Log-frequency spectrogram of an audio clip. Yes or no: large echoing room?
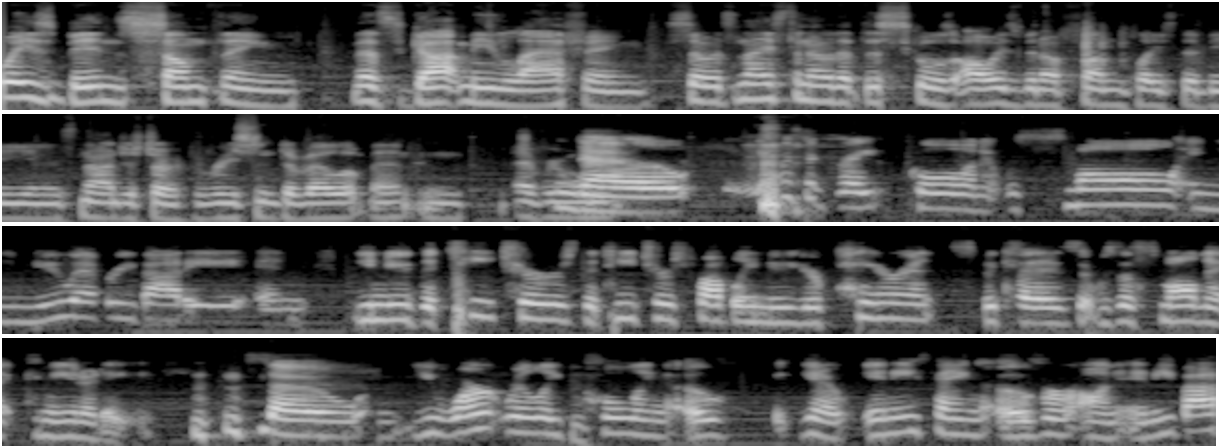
no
